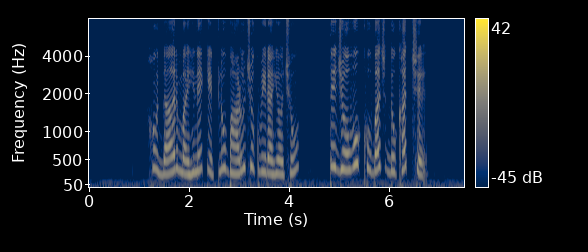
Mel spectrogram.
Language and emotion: Gujarati, sad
